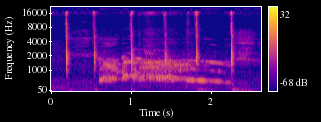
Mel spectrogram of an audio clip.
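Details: An Indian-breed rooster in a village coop on a rainy, cold Sunday gives one drawn-out crow, a hoarse, tonal note that sags gradually in pitch, with sharp taps or clicks about every half second; it approaches people.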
